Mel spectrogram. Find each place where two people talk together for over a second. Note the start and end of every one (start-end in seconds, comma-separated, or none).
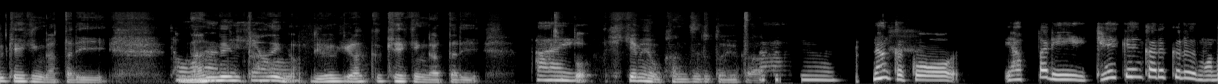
1.8-3.0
